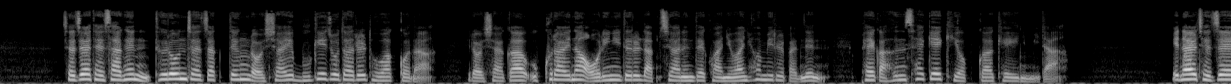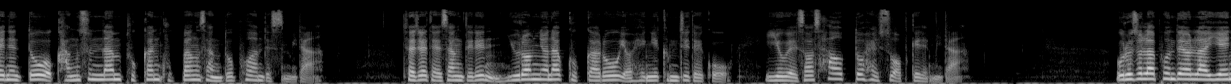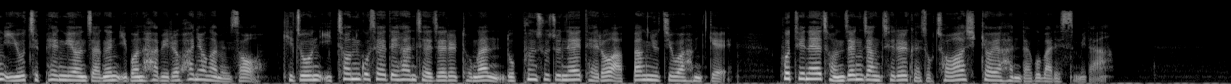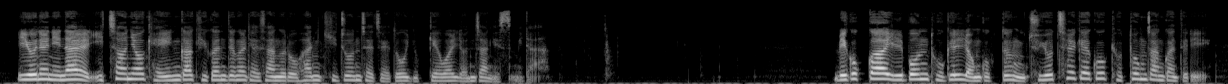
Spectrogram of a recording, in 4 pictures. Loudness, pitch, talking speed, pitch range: -21 LUFS, 205 Hz, 300 characters per minute, 180-225 Hz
